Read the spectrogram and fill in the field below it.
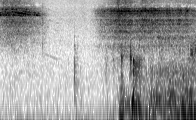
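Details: Puppy asleep while being tickled: soft clicks at first, then low, throaty snuffling snores set in halfway through and continue in a rough, even rhythm to the end.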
